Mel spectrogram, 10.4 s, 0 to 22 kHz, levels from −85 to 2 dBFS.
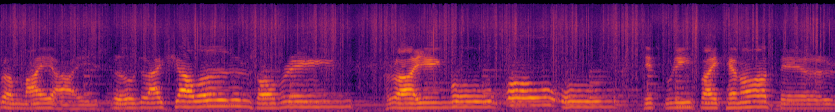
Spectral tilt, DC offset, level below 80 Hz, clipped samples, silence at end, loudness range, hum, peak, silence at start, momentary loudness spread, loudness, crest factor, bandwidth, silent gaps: -3.5 dB/octave; under 0.1%; -54 dBFS; under 0.1%; 0 s; 2 LU; none; -6 dBFS; 0 s; 10 LU; -24 LUFS; 18 dB; 19 kHz; none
